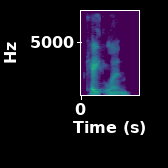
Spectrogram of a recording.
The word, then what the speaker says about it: Katlyn: Um I think it's K A T L Y N. I'm like 99.9% sure. I've seen it that way several times because I keep having to correct myself when I write. And real me too says it is Caitlyn.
